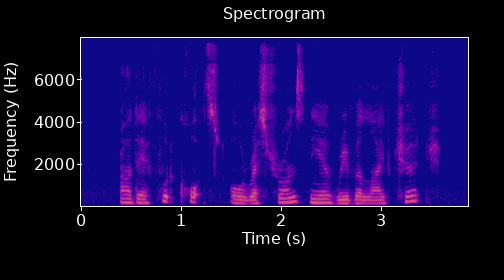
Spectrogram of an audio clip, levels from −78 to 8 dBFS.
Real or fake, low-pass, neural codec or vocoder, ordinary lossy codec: real; none; none; none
